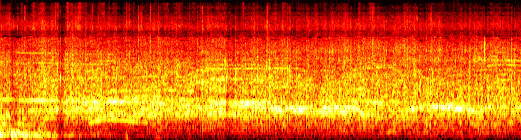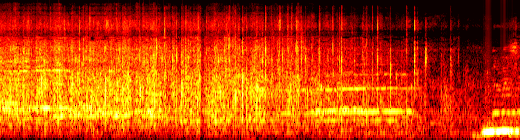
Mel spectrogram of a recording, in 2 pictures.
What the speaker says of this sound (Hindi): पूरा सदन में हाथ उठाकर तालियां बजाकर मैडम का स्वागत करते हैं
